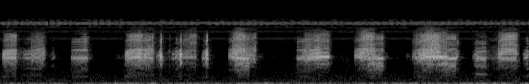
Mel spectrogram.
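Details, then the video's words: Waterside frogs give short rasping croaks in separate bursts about every half second, each a harsh broadband pulse with gaps of quiet between, over a constant high-pitched hiss. "Frog Lullaby: Relax to the Sound of Croaking Frogs"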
